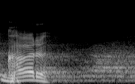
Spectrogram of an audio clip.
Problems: constant background noise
